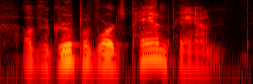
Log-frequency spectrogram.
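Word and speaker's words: pan-pan: the group of words pan pan each word of the group pronounced as the French word Panet and sent before the call I think if you're saying pan ban that's good enough all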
